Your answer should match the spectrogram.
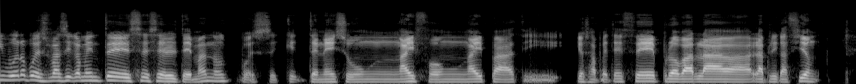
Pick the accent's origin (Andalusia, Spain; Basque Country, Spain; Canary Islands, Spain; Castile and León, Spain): Castile and León, Spain; Salamanca; de Salamanca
